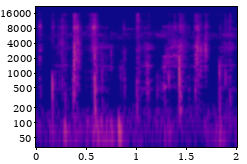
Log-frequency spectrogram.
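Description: A person's running footsteps: a quick, regular series of footfalls.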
